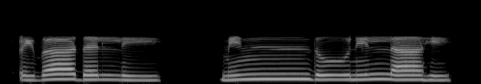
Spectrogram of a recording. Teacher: तो यहाँ पर हम इख्फा करेंगे, यानी कि अगेन साउंड इन नोज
